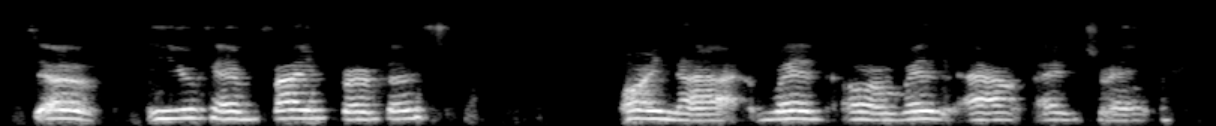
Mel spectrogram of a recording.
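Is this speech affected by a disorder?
Yes: ALS; tracheostomy; arms do not work.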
